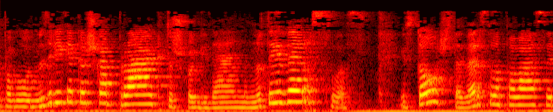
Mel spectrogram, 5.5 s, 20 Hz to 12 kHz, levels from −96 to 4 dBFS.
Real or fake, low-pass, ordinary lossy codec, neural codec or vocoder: real; 10.8 kHz; MP3, 32 kbps; none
